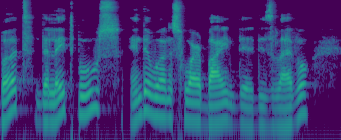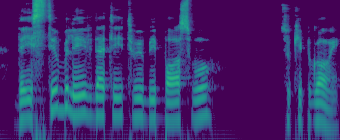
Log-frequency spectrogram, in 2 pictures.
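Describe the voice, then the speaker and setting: A man with a non-native accent talks fairly slowly in a medium-pitched voice with lively intonation. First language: not English. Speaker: crypto trading analyst. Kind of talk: chart analysis tutorial. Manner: casual, filler-heavy with many okays.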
